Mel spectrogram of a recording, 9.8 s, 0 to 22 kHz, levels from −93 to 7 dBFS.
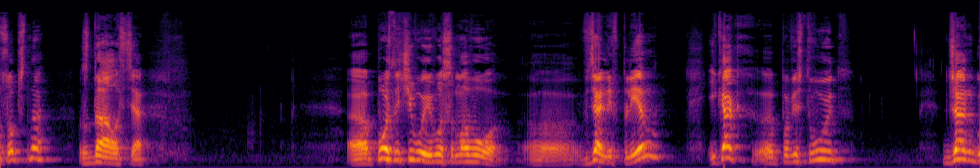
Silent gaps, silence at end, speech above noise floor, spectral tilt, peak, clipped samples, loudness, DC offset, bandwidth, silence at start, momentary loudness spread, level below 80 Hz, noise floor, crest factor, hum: none; 0 s; 54 dB; -4 dB/octave; -2 dBFS; under 0.1%; -21 LUFS; under 0.1%; 16 kHz; 0 s; 17 LU; -72 dBFS; -74 dBFS; 20 dB; none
